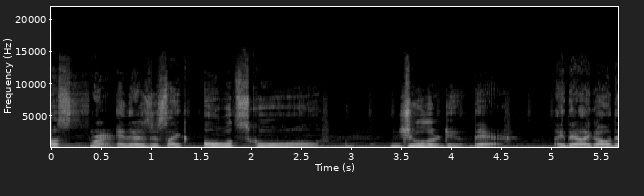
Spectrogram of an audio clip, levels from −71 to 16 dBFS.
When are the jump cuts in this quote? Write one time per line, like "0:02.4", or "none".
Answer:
none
